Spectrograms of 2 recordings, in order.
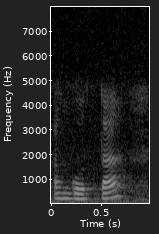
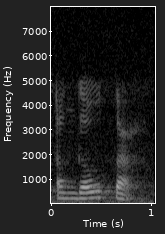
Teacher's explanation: di mana bunyi o-nya pada kata anggota diubah menjadi bunyi au. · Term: diftongisasi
